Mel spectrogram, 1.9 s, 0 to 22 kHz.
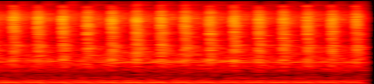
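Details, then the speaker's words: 2003 Jeep TJ idling: sharp, even, hard metallic knock about seven per second from the engine. Owner plans to replace the engine. "Hear that knocking? That's the engine. That's why I need to put a new engine in it."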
